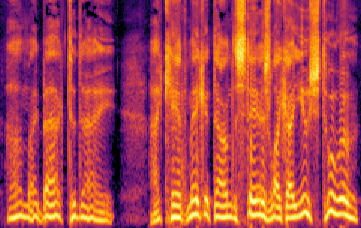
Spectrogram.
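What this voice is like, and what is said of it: Gruff old-person voice. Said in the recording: “that little accent, that little gruff little accent”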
